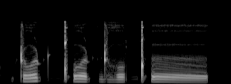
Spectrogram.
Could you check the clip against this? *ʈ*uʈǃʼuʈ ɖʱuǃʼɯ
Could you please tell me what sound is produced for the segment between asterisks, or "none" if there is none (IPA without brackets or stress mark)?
ʈ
